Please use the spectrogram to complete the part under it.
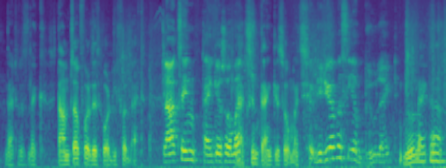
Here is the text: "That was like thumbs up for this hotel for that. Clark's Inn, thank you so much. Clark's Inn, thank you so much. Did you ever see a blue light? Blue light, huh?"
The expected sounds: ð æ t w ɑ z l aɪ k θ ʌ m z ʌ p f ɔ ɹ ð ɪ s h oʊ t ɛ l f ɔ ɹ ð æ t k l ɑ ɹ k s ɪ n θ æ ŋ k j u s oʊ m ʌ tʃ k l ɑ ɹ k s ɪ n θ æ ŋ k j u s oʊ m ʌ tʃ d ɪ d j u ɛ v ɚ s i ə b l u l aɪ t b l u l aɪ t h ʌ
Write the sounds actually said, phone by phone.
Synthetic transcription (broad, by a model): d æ t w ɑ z l aɪ k t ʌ m s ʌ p f ɔ ɹ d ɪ s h oʊ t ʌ l f ɔ ɹ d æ t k l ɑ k s ɪ n t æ ŋ k j u s oʊ m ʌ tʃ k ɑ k s ɪ n t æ ŋ k j u s oʊ m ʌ tʃ d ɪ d j u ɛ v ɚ s i ə b l u l aɪ t b l u l aɪ t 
